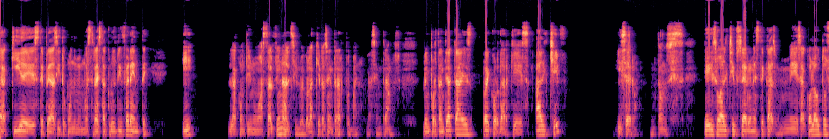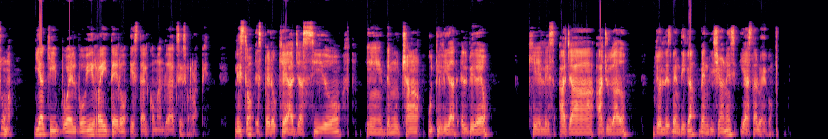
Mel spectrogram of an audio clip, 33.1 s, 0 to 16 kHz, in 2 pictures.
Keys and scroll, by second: 8.1 ctrl+shift+Down, 8.7 shift+Down, 12.1 alt+shift+0, 12.5 ctrl+2, 23.5 ctrl+alt+2, 25.0 ctrl+alt+1, 27.0 ctrl+2, 32.0 ctrl+End, 32.6 Escape.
